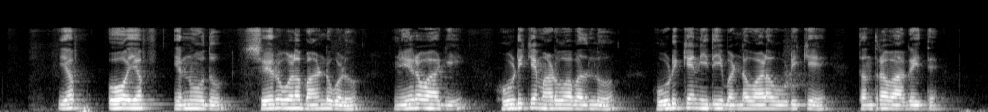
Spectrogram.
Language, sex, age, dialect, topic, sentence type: Kannada, male, 41-45, Mysore Kannada, banking, statement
